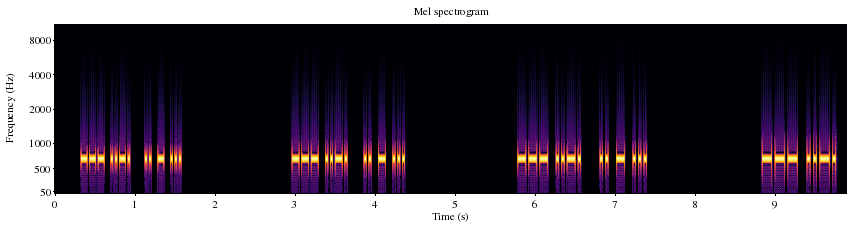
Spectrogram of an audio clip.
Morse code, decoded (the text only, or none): OF ITS OF ITS OF ITS OF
